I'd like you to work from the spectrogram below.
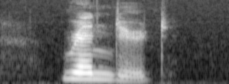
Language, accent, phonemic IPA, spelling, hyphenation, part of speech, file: English, US, /ˈɹɛn.dɚd/, rendered, ren‧dered, verb, En-us-rendered.ogg
- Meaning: simple past and past participle of render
